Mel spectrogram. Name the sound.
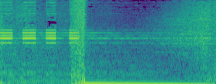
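car horn honking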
